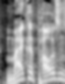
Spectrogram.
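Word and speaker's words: Michael Poulsen: Sie äh, spricht fließend Dänisch und ich wollte einfach wissen, wie wird der Sänger eigentlich wirklich tatsächlich ausgesprochen? relativ langweilig, ja, Michael Paulsen, aber er selber ist ja total international unterwegs, deswegen Michael Paulsen, so nennt er sich selbst, so nennen wir ihn jetzt auch.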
